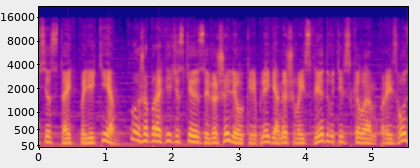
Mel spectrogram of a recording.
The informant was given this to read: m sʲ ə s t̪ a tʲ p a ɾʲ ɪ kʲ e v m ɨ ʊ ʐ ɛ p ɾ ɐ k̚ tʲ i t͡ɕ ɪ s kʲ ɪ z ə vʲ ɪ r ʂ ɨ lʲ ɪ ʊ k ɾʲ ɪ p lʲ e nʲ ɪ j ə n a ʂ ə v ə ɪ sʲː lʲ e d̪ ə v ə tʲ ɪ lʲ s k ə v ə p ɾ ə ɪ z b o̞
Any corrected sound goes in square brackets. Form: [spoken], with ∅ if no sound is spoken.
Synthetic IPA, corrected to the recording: m sʲ ə s t̪ a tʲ p [ə] ɾʲ ɪ kʲ e [∅] m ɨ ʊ ʐ ɛ p ɾ ɐ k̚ tʲ i t͡ɕ ɪ s kʲ ɪ z ə vʲ ɪ r ʂ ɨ lʲ ɪ ʊ k ɾʲ ɪ p lʲ e nʲ ɪ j ə n a ʂ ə v ə ɪ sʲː lʲ e d̪ ə v ə tʲ ɪ lʲ s k ə v ə p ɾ ə ɪ z [v] o̞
